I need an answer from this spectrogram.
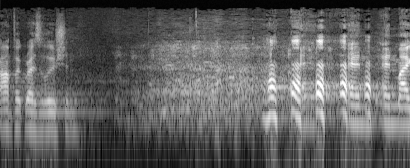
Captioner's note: crowd laughing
